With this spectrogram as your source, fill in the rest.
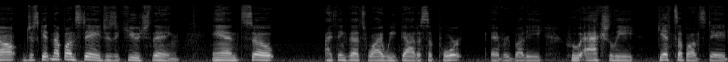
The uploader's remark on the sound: Somber Ramblings in a Car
